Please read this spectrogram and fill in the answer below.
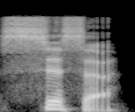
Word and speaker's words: CISA: That's pronounced CISA, the Cyber Security and Infrastructure Security Agency.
